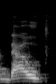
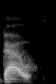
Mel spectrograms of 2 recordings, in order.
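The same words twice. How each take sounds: First: The word is said with a B sound. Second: The word is said without a B sound. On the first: The speaker calls it wrong. "sonaría doubt" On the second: The speaker calls it right. "en lugar de doubt"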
